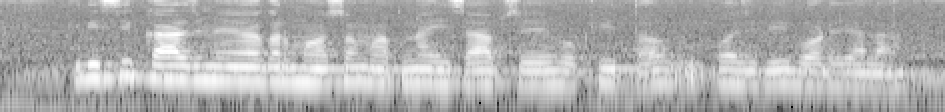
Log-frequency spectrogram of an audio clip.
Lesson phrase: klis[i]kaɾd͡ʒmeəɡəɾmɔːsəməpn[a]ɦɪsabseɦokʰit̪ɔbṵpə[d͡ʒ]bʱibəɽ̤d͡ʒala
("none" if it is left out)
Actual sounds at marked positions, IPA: i, a, d͡ʒ

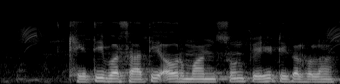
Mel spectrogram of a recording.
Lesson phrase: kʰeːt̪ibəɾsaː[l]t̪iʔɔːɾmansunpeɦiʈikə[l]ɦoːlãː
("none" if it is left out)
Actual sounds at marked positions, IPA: none, l

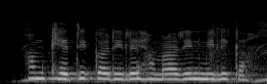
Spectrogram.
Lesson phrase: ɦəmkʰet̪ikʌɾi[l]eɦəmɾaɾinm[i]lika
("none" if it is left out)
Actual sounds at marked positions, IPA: l, i

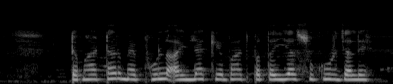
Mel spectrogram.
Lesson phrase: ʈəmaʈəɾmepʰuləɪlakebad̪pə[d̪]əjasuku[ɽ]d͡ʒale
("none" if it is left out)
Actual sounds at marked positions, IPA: t̪, ɾ

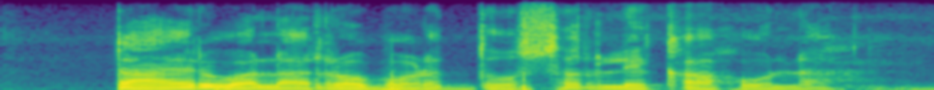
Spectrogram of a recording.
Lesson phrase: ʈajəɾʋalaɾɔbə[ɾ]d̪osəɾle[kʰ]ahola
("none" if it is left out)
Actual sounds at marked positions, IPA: ɽ, kʰ

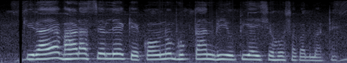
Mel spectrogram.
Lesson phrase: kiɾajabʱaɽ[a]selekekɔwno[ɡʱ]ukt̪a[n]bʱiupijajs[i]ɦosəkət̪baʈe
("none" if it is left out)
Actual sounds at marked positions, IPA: a, bʱ, n, e

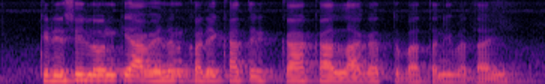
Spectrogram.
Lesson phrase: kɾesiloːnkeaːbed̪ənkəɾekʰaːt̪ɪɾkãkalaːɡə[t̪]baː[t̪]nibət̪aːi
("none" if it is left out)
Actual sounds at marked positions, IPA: t̪, t̪

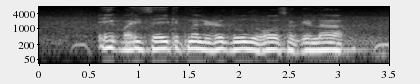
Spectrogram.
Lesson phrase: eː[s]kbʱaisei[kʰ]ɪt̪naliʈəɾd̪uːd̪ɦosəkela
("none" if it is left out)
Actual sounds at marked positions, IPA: none, k

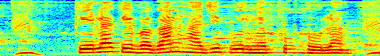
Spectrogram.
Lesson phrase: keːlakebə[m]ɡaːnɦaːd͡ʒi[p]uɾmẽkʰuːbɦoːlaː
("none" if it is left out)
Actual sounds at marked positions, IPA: none, p

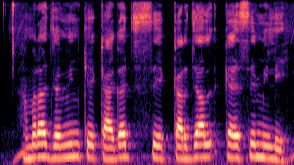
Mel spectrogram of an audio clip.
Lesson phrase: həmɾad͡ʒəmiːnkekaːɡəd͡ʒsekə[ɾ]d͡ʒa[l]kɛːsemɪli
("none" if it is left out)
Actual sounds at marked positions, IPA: ɾ, l

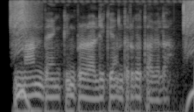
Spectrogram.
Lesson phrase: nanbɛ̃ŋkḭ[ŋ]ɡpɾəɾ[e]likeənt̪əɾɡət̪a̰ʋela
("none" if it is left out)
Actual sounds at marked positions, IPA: ŋ, a

